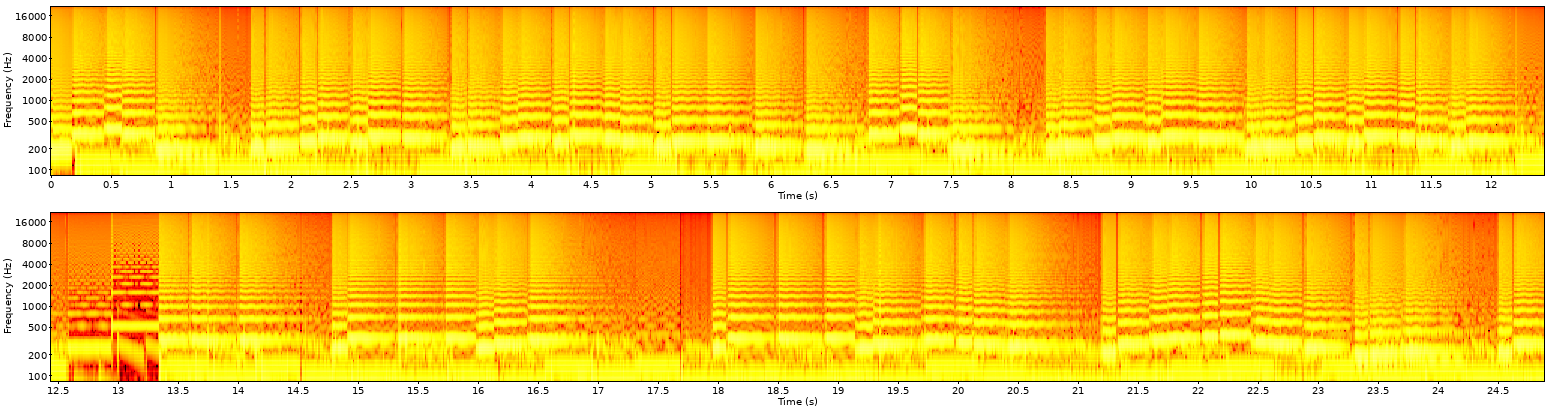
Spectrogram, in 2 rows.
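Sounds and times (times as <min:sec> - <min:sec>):
CSG8580R5 sound chip: 0:00.0 - 0:24.8.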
